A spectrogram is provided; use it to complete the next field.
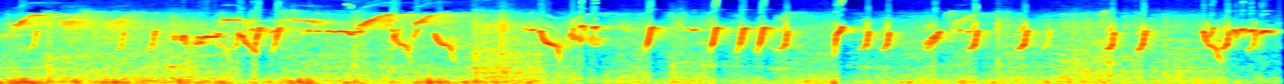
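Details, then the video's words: Masteran recording of an energetic gacor Scaly-crowned Babbler (asi topi sisik) with a luxurious fill. Crowded chirps and quick whistled slurs sweep up and down, then become a steady run of separate sharp notes, with soft low rumble beneath. "Masteran Burung Asi Topi Sisik GACOR isian MEWAH Burung Kecil Suara Sultan"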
